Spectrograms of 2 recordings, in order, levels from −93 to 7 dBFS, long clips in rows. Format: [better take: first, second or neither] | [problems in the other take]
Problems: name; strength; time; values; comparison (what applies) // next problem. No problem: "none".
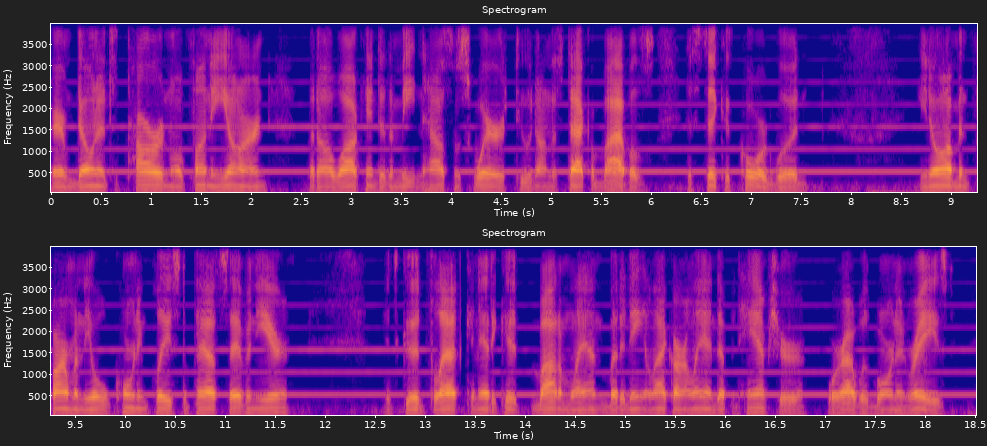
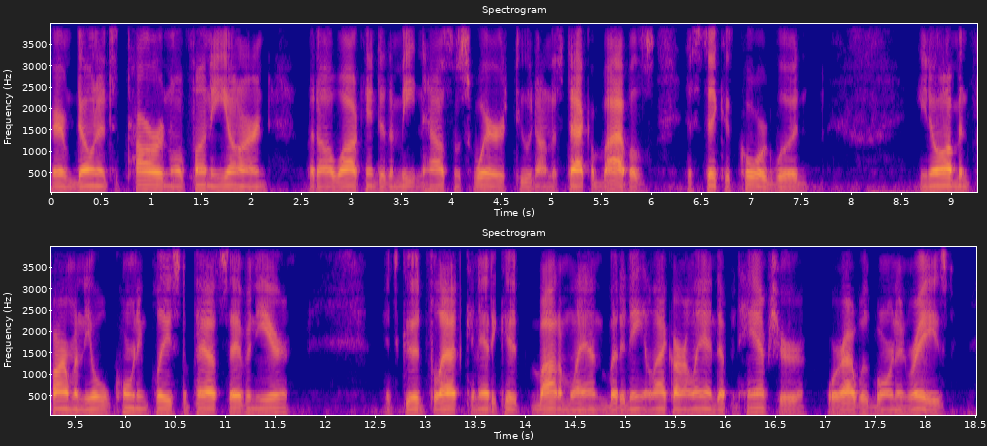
second | background sound (Wind instrument, woodwind instrument); 19 dB below the speech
